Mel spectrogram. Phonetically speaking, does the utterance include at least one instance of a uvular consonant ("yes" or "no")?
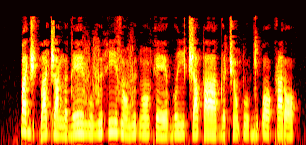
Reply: no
